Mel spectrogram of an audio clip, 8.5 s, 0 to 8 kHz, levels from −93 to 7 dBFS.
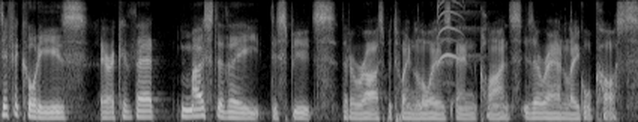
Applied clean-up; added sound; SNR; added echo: none; Animal; 13 dB; none.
